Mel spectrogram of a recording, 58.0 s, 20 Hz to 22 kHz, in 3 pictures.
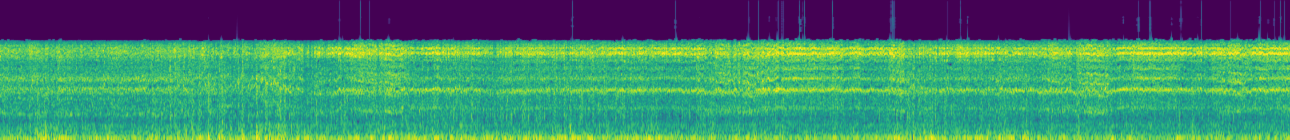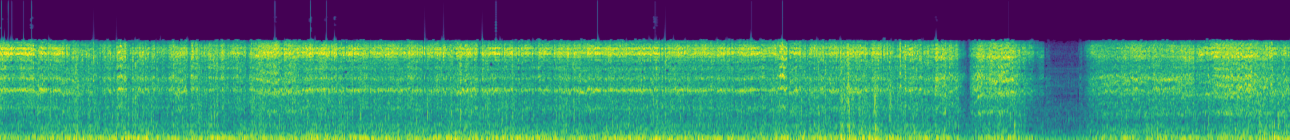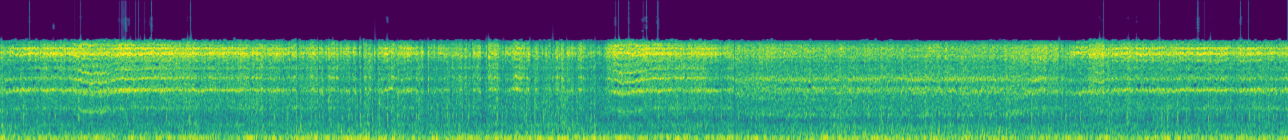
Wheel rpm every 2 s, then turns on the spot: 200, 200, 220, 220, 230, 220, 230, 230, 220, 230, 230, 230, 230, 230, 230, 230, 190, 70, 170, 210, 230, 230, 230, 230, 230, 200, 200, 210, 230.
none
